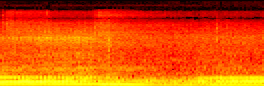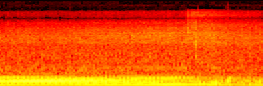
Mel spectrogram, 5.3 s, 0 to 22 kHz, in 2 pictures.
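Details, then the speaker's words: Nissan Pulsar GTI-R rebuilt engine with about 75 miles on the new build, oil pressure good at about 70 psi at 5000 rpm, while driving: a steady low knock under the engine note. Rod knock; the oil came out bad. ">> Definitely sounds like she's breaking up."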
